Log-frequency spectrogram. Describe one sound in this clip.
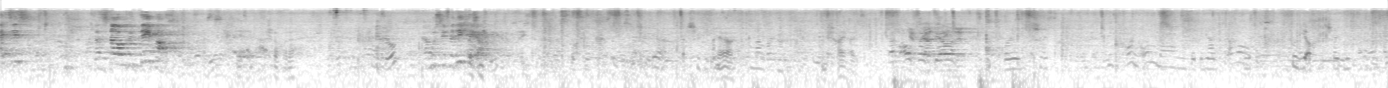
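Bare feet shuffle and thump on a mat.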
